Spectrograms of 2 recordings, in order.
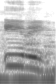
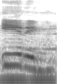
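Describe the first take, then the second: No difference in how they are said.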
